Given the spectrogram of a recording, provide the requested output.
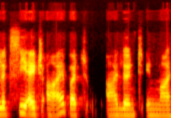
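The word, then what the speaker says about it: qi: some people spell it Chi but I learned in my Chinese textbooks it's all pron it's all spelled with a q but it's pronounced Chi um and acupressure for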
